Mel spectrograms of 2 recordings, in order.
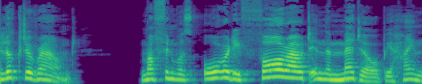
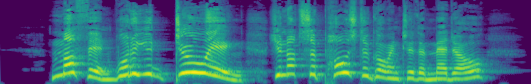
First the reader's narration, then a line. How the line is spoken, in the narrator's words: Raga shouted aloud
